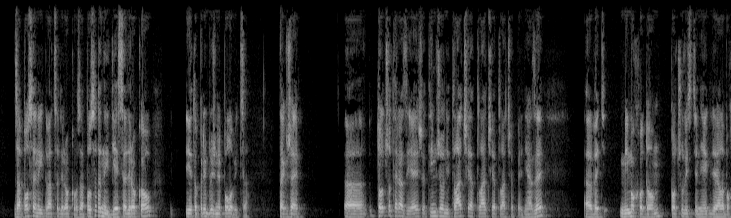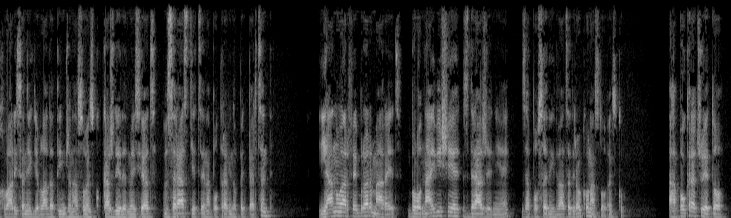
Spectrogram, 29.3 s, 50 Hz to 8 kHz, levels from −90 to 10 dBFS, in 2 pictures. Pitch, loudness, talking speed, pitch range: 110 Hz, -24 LUFS, 125 wpm, 105-125 Hz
